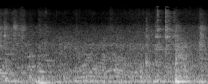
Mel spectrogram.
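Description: A steel serving spoon clinking against steel bowls and containers as it is dipped and set back, a couple of sharp clinks with the loudest near the end, over background voices.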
